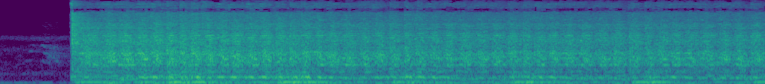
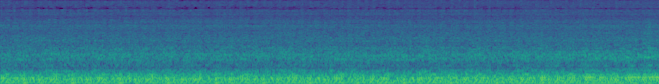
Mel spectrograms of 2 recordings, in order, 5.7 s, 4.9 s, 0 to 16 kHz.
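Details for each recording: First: Dirt-track race engine during first start attempts, ignition on and fuel in: a harsh, gritty starter whir over slow, even cranking pulses of about three a second, with no firing. The starter sits too close to the flywheel and binds. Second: Freshly built dirt-track race V8 at break-in fast idle: an even, rapid burble with no knocks, ticks or misfires. It sounds good with no leaks. Normal running.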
